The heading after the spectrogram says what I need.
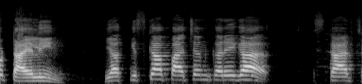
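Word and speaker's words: ptyalin: दोनों एक ही है इसको पटाइन मत पढ़िए पी साइलेंट है ठीक है क्या पढ़ते हैं इसको टाइलिन यह किसका पाचन करेगा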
